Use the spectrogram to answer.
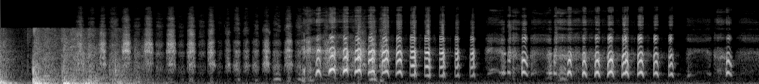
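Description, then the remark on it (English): A person pretending to be a dog during mock dog training imitates panting with quick, rhythmic breathy huffs, fairly loud, running steadily for several seconds after a brief rustling start. “Go get it. Arf, arf.”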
